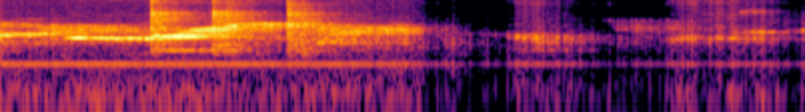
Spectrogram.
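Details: White-rumped shama song, unedited recording: a strong whistled phrase with bright sliding notes in the first second and a half, then fading into faint, softer warbles and background hum.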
